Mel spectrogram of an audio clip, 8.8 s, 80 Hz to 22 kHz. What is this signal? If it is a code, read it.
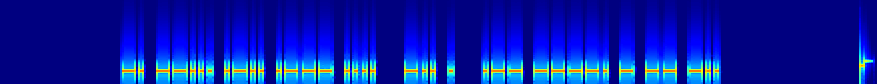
Morse code, heard as a keyed tone, about 28 wpm, 700 Hz. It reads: N7LJH DE W9TMD
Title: USA Callsign DE Callsign - 5 Characters - 28wpm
